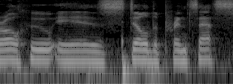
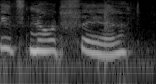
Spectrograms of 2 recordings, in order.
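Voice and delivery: very high, fake, put-on British accent; 11 semitones higher, 3 dB louder than usual. Told to deliver the line with a British accent; British accent. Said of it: "Just do it with the British accent".

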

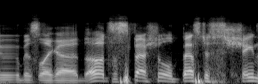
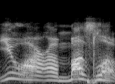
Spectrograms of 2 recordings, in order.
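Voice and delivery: mock very high, shrill yelling; 10 semitones higher, 4 dB louder than usual. Retelling a mom yelling at the TV: imitating someone yelling. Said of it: "her yelling at the T V at Obama".

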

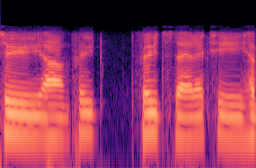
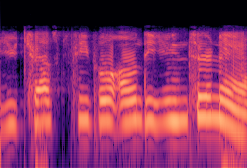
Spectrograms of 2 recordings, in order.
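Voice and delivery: put-on Canadian accent with pitch raised; 8 semitones higher than usual. Mimicking how Mike Miller reacts when told about an article, use a Canadian voice. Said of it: "Canadian voice".

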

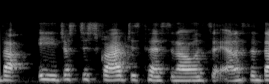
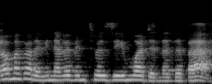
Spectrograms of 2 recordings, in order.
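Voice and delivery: obvious sarcasm with fake delight. Retelling a reply to a match's joke on a dating app: retelling own sarcastic reply. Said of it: "Obviously being sarcastic".

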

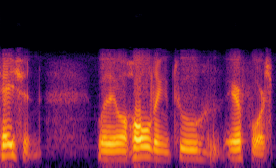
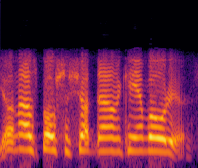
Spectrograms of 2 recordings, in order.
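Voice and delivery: mock officer yelling, voice very high-pitched; 13 semitones higher than usual. Retelling how the officer in charge came running out: imitating someone yelling. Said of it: "he starts yelling at me".

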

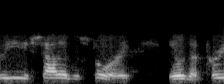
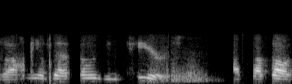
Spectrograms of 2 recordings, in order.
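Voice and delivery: normal talking voice

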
